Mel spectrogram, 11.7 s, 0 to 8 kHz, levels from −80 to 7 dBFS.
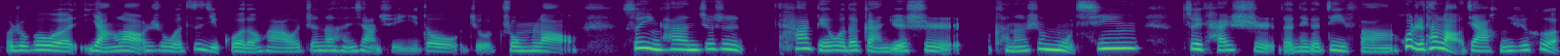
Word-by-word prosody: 如 195 0 -2
果 220 +1 +1
我 190 -5 +3
养 195 -6 +1
老， 195 0 +2
是 200 -1 -8
我 165 -3 -2
自 250 +8 -5
己 - - -2
过 175 -1 -1
的 150 -2 -3
话， 170 -3 -5
我 160 - -5
真 195 +3 -7
的 200 0 -2
很 175 -1 -5
想 200 - -4
去 - - -12
伊 85 0 -13
豆 170 - -2
就 - - -7
终 190 -1 -4
老。 180 -2 -2 0.3
所 300 - 0
以 305 - +8
你 - - +7
看， 235 0 +3
就 260 +3 -2
是 250 -4 0 0.2
她 285 0 +1
给 215 -8 -1
我 205 -1 0
的 205 - +1
感 185 -6 -3
觉 - - 0
是 190 0 -4 0.2
可 200 - -6
能 185 +1 -2
是 260 +5 -2
母 225 -6 +6
亲 290 +1 +4 0.3
最 255 -2 +3
开 215 -2 -1
始 185 -6 -4
的 - - -4
那 175 - -4
个 - - -2
地 205 +1 -1
方， 150 -4 -5
或 390 - +5
者 250 - +6
她 315 - +5
的 315 - +6
老 - - +5
家 185 -3 +1
横 180 +1 -5
须 205 - -4
贺。 230 +3 -2
200 Hz, 295 characters per minute, -23 LUFS, 180-240 Hz, 0.3 s, 以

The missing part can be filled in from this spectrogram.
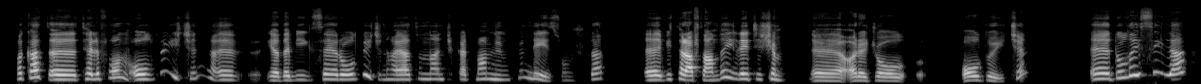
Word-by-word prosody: Fakat, 315 +6 +3
eee, 220 0 +7
telefon 255 +7 -1
olduğu 235 +4 +1
için, 280 -3 -9
eee, 210 0 -3 0.2
ya 185 0 0
da 195 0 +1
bilgisayar 215 +3 -2
olduğu 230 - +1
için 230 - -5
hayatından 235 +2 -2
çıkartman 245 +1 -6
mümkün 240 +7 -8
değil 215 -9 -2
sonuçta, 185 +9 -11 0.4
eee, 205 0 +4
bir 235 - -7
taraftan 200 -3 +7
da - - -4
iletişim, 245 -6 0 0.3
eee, 175 -1 +1
aracı 175 +2 +1
ol 170 -2 0 0.6
olduğu 190 -1 0
için. 155 - -7 0.7
Eee, 255 +2 +4
dolayısıyla, 290 - +1
230 Hz, 140 wpm, -22 LUFS, 200-255 Hz, 0.7 s, eee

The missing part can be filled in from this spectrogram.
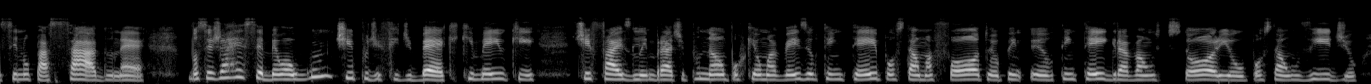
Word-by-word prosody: se 240 +3 -7
no 235 0 -4
passado, 205 -1 +2
né, 205 +1 -1 0.4
você 275 +3 -2
já 305 +3 0
recebeu 290 -8 +1
algum 245 - +1
tipo 290 -7 -3
de 220 -1 -8
feedback 210 -2 +3
que 260 - -7
meio 245 +2 0
que 220 0 -6 0.4
te 265 -1 -2
faz 230 -5 +4
lembrar, 220 0 +1
tipo: 230 +3 -11
"Não, 230 -2 +1
porque 230 +3 -3
uma 220 -1 0
vez 225 +4 0
eu 245 -2 -1
tentei 235 +1 0
postar 230 -1 -2
uma 210 0 -3
foto, 225 +1 +2
eu 205 - -1
pen 220 +2 -5
eu 210 -3 0
tentei 245 +1 +1
gravar 210 -1 -1
um 210 +1 -3
story 210 -1 +2
ou 190 -1 -3
postar 210 +2 -4
um 210 +1 -5
vídeo, 205 -3 -5
225 Hz, 165 wpm, -23 LUFS, 210-245 Hz, 0.4 s, faz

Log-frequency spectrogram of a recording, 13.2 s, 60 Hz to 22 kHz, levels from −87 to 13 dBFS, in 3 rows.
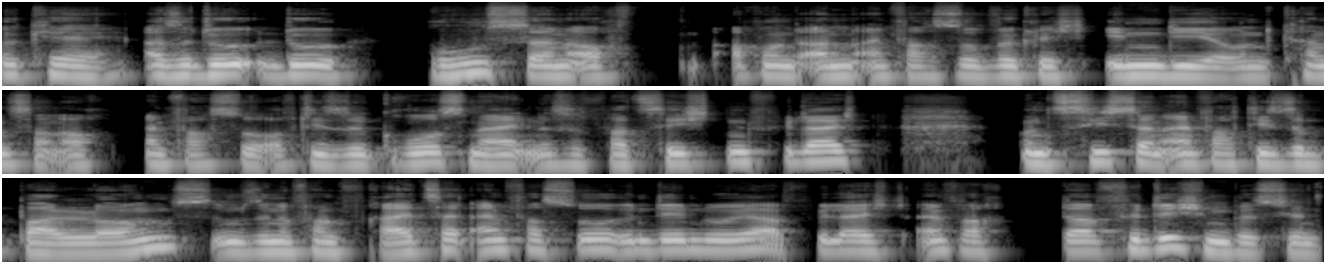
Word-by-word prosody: Okay. 135 -3 -1
Also, 130 0 +1
du 135 +2 +5
du 130 0 +2 0.2
ruhst 150 +4 +1
dann 125 -1 +3
auch 120 +1 -1 0.4
ab - - -6
und 130 -2 +1
an 125 +1 +2
einfach 120 0 -5
so 125 -1 -3
wirklich 125 0 -2
in 130 0 +5
dir 120 -3 +2
und 115 0 -5
kannst 125 -1 -3
dann - - -5
auch 115 0 -5
einfach 120 -1 -4
so 120 -1 -3
auf 115 - -7
diese 120 -1 -1
großen 135 +1 0
Ereignisse 120 0 -1
verzichten 125 +3 -1
vielleicht 150 +1 +1 0.5
und 130 -2 +3
ziehst 145 +3 +2
dann 135 - +3
einfach 125 0 -1
diese 125 0 0
Balance 120 +7 +1
im 125 - +2
Sinne 125 0 +2
von 125 -1 -2
Freizeit 125 +3 0
einfach 145 +1 -1
so, 145 +1 0
indem 140 +2 +1
du 140 - +2
ja - - +2
vielleicht 135 0 -3
einfach 130 -1 -4
da 130 -1 +2
für 135 +3 -1
dich 165 0 +3
'n 125 - +4
bisschen 115 -1 -3
130 Hz, 220 wpm, -21 LUFS, 120-135 Hz, 0.5 s, du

